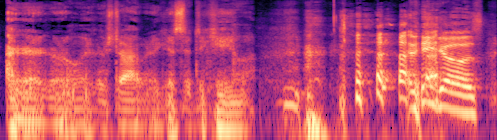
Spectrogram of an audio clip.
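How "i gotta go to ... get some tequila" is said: low croaky self. Retold or imitated. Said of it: "And I'm like".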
